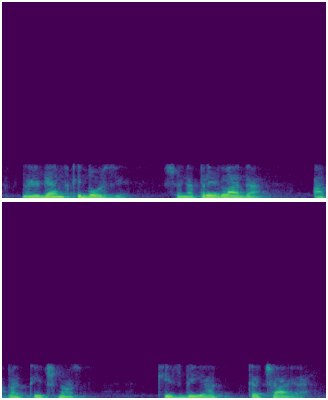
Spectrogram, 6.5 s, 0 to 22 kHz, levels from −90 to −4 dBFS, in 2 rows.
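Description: Speech heard throughout through the AMR narrowband mobile codec: nothing passes above 4 kHz, and the voice is heavily buzzy and synthetic, which fits a low AMR-NB mode of about 6.7 kbps. Unlike a simple low-pass filter, the vocal-tract model and sparse pulse excitation reshape the voice itself.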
